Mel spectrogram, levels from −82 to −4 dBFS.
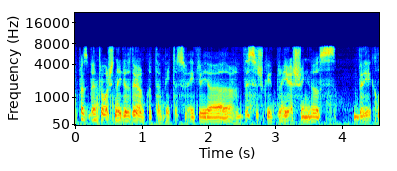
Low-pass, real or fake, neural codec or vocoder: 7.2 kHz; fake; autoencoder, 22.05 kHz, a latent of 192 numbers a frame, VITS, trained on many speakers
